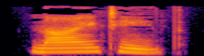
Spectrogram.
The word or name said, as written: 19th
